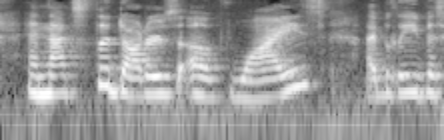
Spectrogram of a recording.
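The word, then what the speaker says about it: Ys: that's The Daughters of Wise, I believe is how you pronounce it. I'm thinking like Wise, like W-I-S-E, but it's Y-S.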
